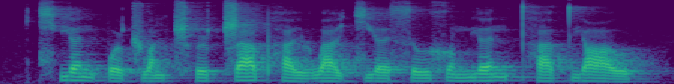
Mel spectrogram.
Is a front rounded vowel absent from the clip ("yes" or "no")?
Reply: yes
